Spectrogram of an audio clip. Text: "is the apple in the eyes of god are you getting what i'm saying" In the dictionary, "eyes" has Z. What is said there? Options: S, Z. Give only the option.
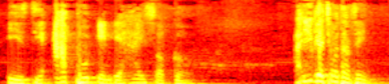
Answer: S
